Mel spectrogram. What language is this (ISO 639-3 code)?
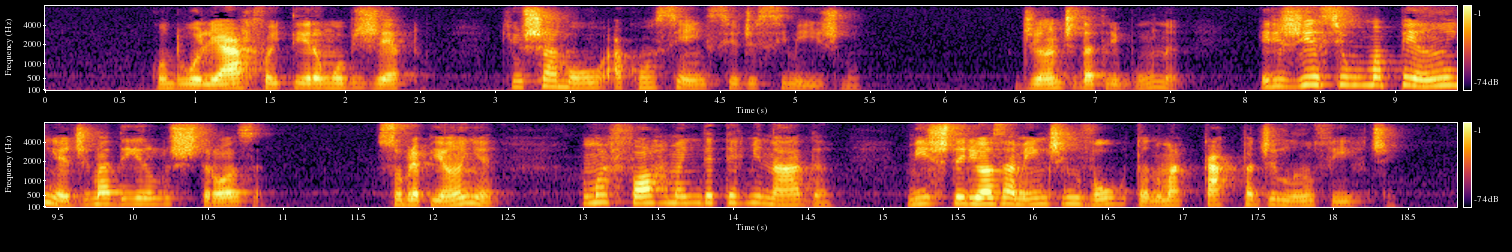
por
